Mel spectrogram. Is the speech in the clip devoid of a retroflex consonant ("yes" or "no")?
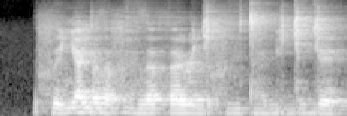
no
